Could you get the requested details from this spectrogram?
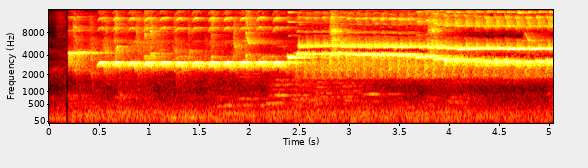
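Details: Canary singing gacor for shama tutoring: a long steady whistled trill, then a shift to a higher rapid rolling trill that continues without pause.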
